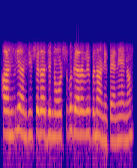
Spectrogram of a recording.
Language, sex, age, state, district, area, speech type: Punjabi, female, 18-30, Punjab, Mansa, urban, conversation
